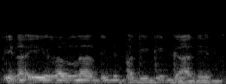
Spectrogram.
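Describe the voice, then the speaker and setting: A man's voice: deep voice, steady tone, normal speed, distant mic, close to an everyday voice. A man with a Filipino accent playing a domineering, blustering older brother-in-law in a radio drama. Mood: remorseful. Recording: muffled, noisy studio, off-mic.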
